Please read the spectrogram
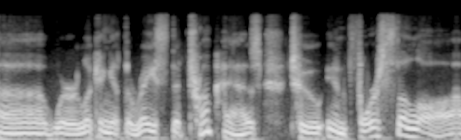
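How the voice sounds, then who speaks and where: In an ordinary speaking voice, a man talks at a fairly slow pace with fairly low pitch and ordinary pitch variation. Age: 60s. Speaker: data mining forecaster. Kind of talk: interview.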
